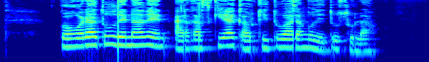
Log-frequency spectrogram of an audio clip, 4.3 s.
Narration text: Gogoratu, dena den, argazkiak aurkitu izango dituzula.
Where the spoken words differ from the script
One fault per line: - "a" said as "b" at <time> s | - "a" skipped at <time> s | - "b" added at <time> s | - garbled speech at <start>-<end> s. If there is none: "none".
none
